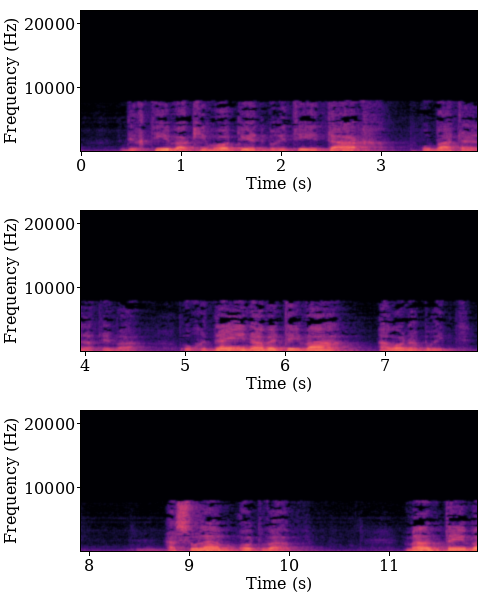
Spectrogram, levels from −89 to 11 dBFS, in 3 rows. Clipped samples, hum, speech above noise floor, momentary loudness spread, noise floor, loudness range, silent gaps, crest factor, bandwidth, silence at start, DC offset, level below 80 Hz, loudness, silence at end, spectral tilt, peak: under 0.1%; none; 36 dB; 16 LU; -59 dBFS; 3 LU; none; 18 dB; 8.4 kHz; 0.4 s; under 0.1%; -56 dBFS; -24 LUFS; 0 s; -6.5 dB/octave; -6 dBFS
